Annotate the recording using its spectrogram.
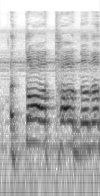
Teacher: त थ द का उच्चारण स्थान दंत से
